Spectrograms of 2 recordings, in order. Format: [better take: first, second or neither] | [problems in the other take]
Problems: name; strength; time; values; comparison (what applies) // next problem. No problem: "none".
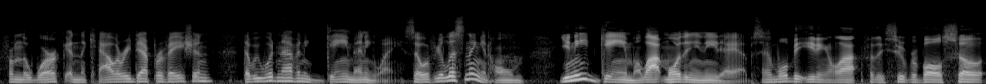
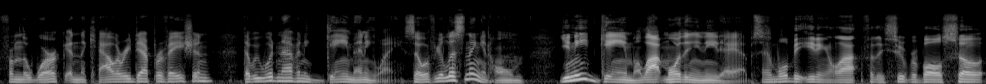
second | muffled; slightly; fading above 3 kHz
